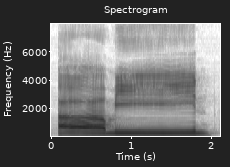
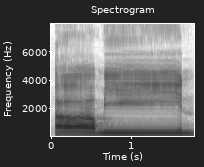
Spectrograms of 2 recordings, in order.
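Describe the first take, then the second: Both takes have the same delivery.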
